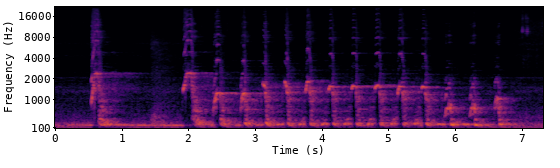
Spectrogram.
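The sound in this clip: A hunter voices an imitation of a bull's bark: a drawn-out harmonic call, then a fast run of many short, clipped barking notes at a steady, insistent rhythm, loud and alone.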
